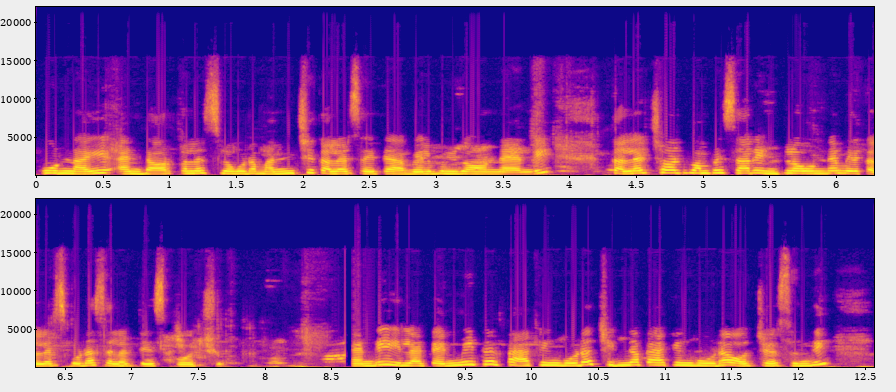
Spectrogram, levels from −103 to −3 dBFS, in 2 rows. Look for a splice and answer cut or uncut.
cut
